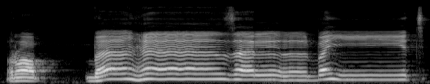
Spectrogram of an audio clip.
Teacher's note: Rabbaha panjang dua ketukan ini karena ada tanda berdiri di atasnya atau harokat fathah berdiri atau ada alifnya di atasnya itu sama aja ya, karena sama-sama mad asli ya, mad tabi'i.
